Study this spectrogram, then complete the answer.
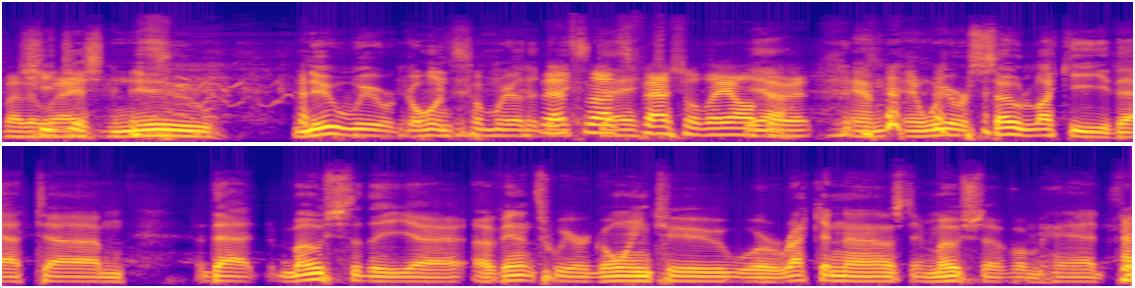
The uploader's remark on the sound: We hear from several listeners from the last meetup on the Road Show in Lorton, VA.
